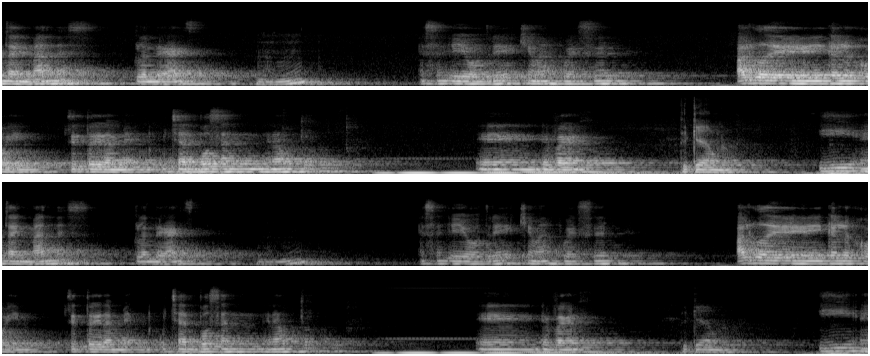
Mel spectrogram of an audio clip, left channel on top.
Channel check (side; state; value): right; quieter; 6.2 dB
